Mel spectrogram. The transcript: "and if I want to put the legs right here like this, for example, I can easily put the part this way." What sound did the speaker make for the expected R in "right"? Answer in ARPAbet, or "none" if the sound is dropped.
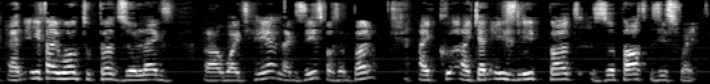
W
